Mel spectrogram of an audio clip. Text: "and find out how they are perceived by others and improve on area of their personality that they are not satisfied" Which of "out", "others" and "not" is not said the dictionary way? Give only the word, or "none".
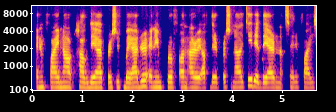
others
